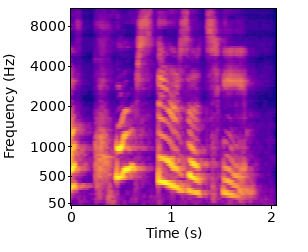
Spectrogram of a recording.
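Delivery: lively, enthusiastic, excited, high and sing-song. Reading a sentence that ends in an exclamation point: excited voice. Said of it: "I changed my voice to sound excited".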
